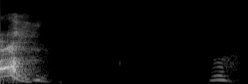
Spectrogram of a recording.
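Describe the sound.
A single sharp sneeze bursts out at the start, loud and breathy, then silence and a brief faint voiced sound.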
